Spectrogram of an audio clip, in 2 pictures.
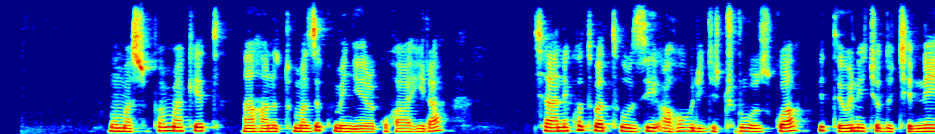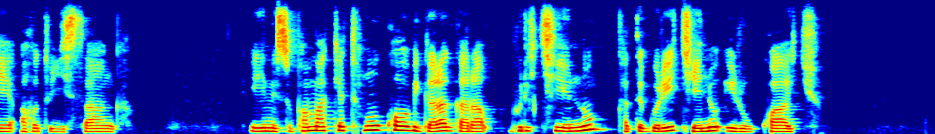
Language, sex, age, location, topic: Kinyarwanda, female, 18-24, Huye, finance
